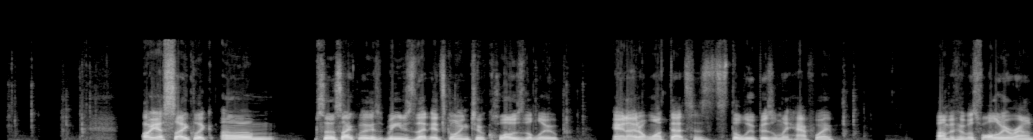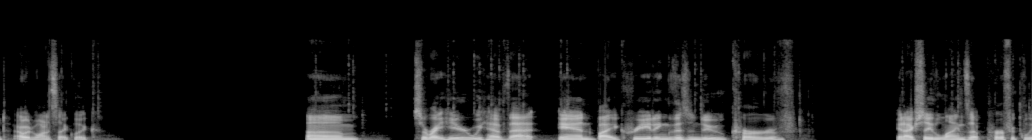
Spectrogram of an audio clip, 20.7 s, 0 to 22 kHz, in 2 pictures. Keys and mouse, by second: 0.0 ctrl+z, 0.1 ctrl+z, 0.6 Tab, 1.1 middle click, 1.5 ctrl+s, 4.5 ctrl+s, 5.2 shift+middle click, 5.7 ctrl+s, 6.4 middle click, 6.8 Tab, 8.4 Tab, 8.8 shift+middle click, 9.4 ctrl+s, 10.8 middle click, 11.3 click, 12.3 h, 12.6 middle click, 12.8 ctrl+z, 13.3 middle click, 13.8 shift+click, 14.5 right click, 15.1 click, 15.2 right click, 15.9-17.3 right drag, 18.0 shift+middle click, 18.4 ctrl+s, 18.5 middle click, 19.9 Tab, 20.3 middle click, 20.5 2.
